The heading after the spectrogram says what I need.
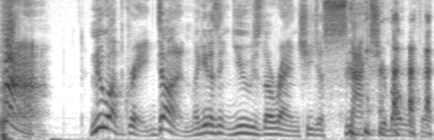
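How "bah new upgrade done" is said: excited, loud, slow, swooping goofy voice, belted out. Showing the crocodile character picking up a wrench: excited Yeti voice. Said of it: "gets excited whenever he gets an upgrade".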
